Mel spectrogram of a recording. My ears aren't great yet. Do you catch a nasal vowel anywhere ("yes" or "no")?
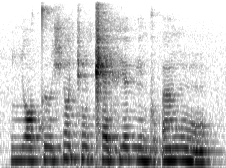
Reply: yes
